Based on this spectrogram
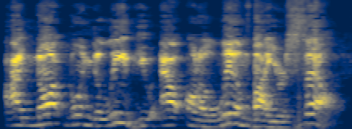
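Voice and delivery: loud, forceful declaration as God; emphatic promise. Acted. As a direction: drive the promise home, word by word, loudly. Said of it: "God is emphasizing the point".

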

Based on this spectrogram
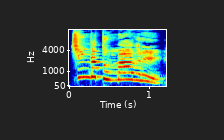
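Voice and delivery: very high, loud outburst; explosive mock swearing; retold yelled insult. Student cursing his teacher, high shouted insult. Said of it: "se estaban gritando de que".

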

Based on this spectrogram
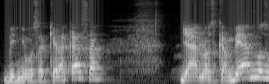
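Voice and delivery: ordinary talk

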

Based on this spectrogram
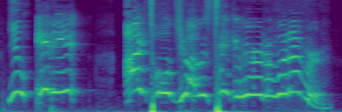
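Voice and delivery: high, loud shrieking mom; mock yelling. Mom yelling at the dad in the store, high mock shriek. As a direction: screech at the husband like an outraged mom. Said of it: "She's, like, yelling at him".

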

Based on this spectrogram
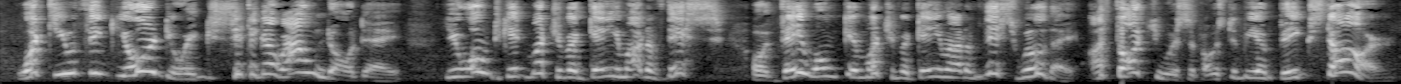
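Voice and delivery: put-on high-pitched old ape scolding; Cranky. A narrator's reading. Old ape to lounging Donkey Kong, crotchety scolding. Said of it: "said Cranky".

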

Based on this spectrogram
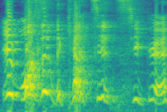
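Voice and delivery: laughing. Real, not acted. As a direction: laugh through the reveal. Laughing reveal.

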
